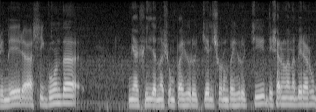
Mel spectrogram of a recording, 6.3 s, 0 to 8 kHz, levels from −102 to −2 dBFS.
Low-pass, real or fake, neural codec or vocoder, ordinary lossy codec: none; real; none; none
